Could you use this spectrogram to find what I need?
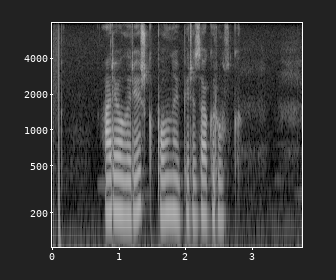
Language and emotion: Russian, neutral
